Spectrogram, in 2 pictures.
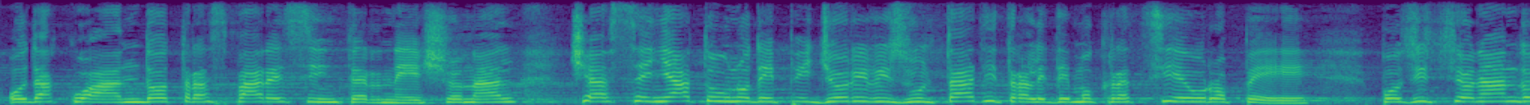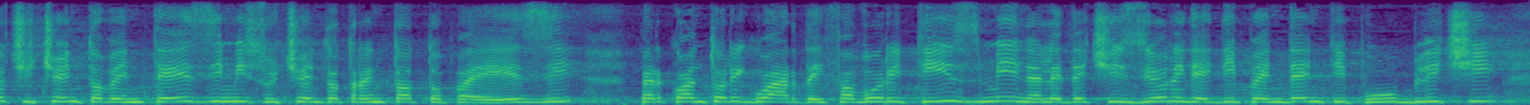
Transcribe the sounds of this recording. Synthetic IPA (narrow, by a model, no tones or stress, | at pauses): od̪akːwand̪ot̪ɾanspaɾensiːnt̪ernɛʃonalt͡ʃiaasːeɲːaːt̪ounod̪ejped͡ʒːoːɾirizult̪aːt̪it̪ɾaled̪emokɾat̪sːiːeːwɾopɛːe | pozit̪sːjonand̪ot͡ʃit͡ʃɛnt̪ovent̪ɛzimisut͡ʃɛnt̪ot̪ɾent̪ɔt̪ːopaeːzi | perkwant̪oɾiɡward̪aifavoɾit̪izminelːed̪et͡ʃizjoːnid̪ejd̪ipend̪ɛnt̪ipubːlit͡ʃi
